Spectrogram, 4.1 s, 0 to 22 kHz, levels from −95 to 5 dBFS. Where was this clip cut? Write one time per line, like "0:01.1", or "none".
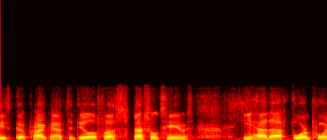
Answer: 0:02.8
